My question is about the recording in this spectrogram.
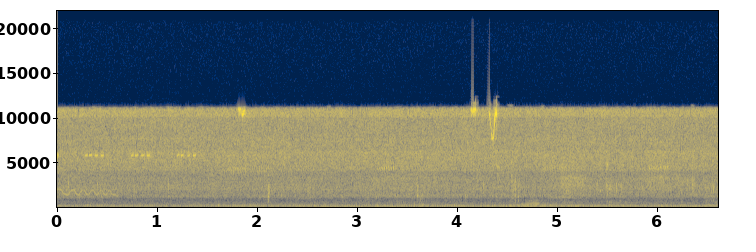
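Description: Night-time bush ambience from a wildlife camera's outdoor microphone: a steady hiss with a low hum, a faint high insect chirp pulsing evenly in the first second or so, and scattered small clicks, the sharpest about four seconds in.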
